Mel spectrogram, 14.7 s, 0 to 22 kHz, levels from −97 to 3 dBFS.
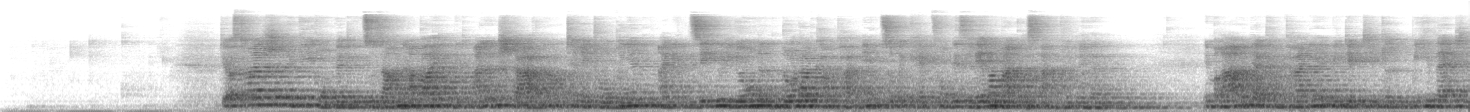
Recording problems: room echo; strong; dies away in 1.9 s
off-mic speech; far

